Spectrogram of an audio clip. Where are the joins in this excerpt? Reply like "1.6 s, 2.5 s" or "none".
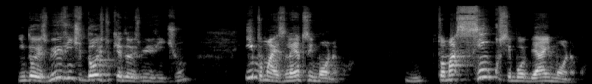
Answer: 2.6 s, 5.0 s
